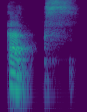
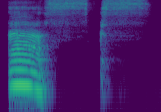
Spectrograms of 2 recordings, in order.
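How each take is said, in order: First: The s before the k is left out. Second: All three consonants are pronounced after the vowel. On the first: The speaker calls it wrong. "If you accidentally leave out the first S sound" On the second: The speaker calls it right. "That's four sounds, one vowel, three consonants"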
